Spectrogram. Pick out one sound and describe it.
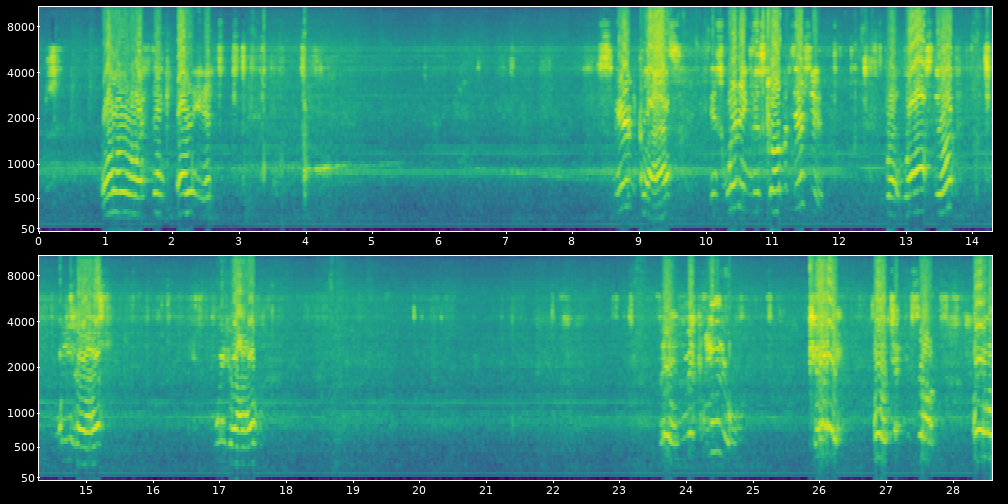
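A young woman's voice calls out in short, high bursts through a small loudspeaker.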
